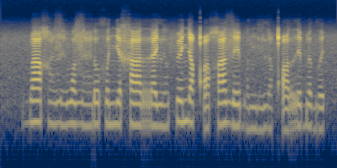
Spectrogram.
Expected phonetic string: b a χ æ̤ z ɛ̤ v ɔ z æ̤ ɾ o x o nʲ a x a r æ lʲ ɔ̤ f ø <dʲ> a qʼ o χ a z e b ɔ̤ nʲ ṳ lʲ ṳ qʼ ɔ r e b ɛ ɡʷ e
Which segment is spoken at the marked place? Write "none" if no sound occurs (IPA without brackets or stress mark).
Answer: nʲ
